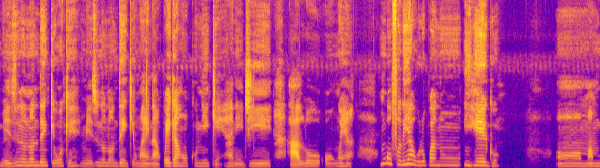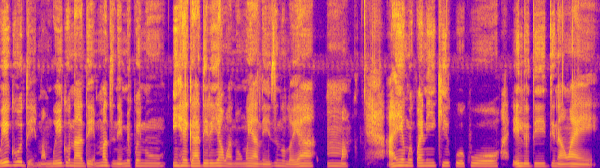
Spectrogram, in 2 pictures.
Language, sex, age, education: Igbo, female, 15-29, tertiary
